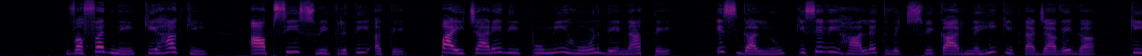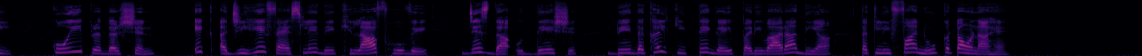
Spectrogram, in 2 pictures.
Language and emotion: Punjabi, neutral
